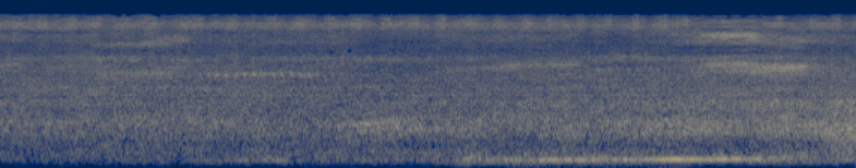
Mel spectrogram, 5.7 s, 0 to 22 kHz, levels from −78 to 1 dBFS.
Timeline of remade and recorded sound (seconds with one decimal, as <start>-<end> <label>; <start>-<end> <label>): 0.0-0.7 remade; 0.7-1.4 recorded; 1.4-1.8 remade; 1.8-2.9 recorded; 2.9-3.7 remade; 3.7-4.5 recorded; 4.5-5.7 remade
